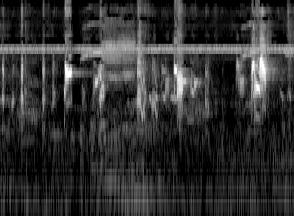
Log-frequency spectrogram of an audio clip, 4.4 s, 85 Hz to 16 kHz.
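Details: Red-whiskered bulbul from Hòa Bình, Vietnam, held for a singing contest, recorded 30 May 2023: short bright warbled phrases in loud bursts about every one to one and a half seconds, with softer chirps between and a steady high tone throughout.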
